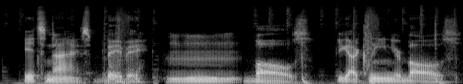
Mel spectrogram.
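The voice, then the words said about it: Sultry, seductive announcer voice. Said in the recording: “Sexy Voice Guy”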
